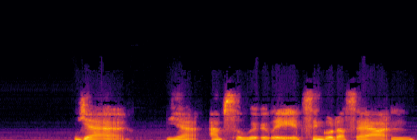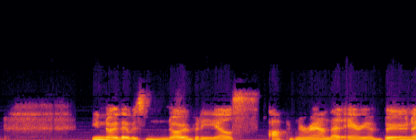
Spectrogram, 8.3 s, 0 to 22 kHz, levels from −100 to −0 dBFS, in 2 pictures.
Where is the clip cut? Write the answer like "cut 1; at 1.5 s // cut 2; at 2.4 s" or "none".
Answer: cut 1; at 6.8 s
